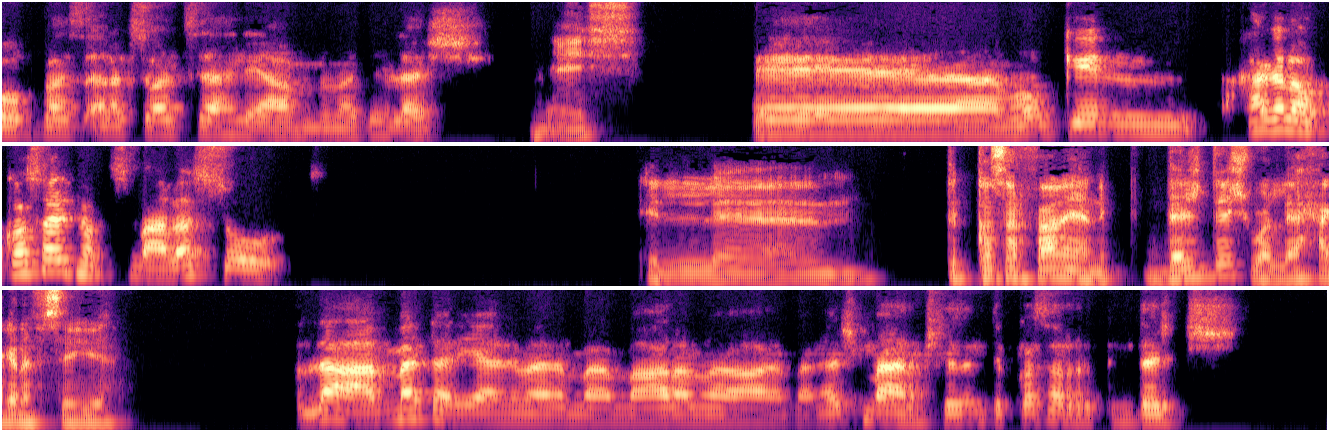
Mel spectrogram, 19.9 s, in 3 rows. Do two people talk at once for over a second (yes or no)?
no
